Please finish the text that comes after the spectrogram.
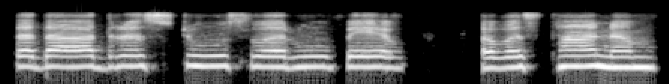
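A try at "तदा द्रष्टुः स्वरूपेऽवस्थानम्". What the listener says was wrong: गलत बोल ग ना ए भी बोल दिया अ भी बोल दिया दोनों गलत हो गए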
